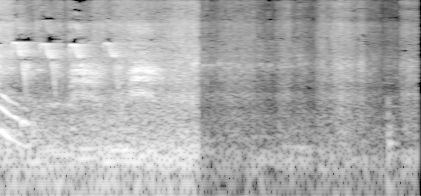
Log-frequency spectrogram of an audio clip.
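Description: Birds chirping in quick, falling high chirps, several a second, that cut off suddenly about two seconds in. After that only a faint rustle remains as dry husks are poured into a cardboard box.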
